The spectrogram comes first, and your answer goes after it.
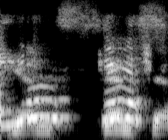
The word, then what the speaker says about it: gentian: Yeah, my pronunciation is probably slightly dodgy, but it's GENTIAN I-A-N. Oh, sorry. Gentian.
